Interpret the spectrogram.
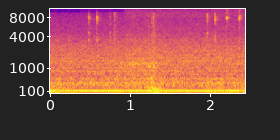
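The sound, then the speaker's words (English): Soft, scattered clicks of computer keyboard typing and clicking by someone doing graphic design, irregular and fairly faint, heard over a steady low electrical hum with no one talking. “If y'all hear a lot of clicking, don't mind me. I'm over here doing the graphic design.”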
